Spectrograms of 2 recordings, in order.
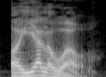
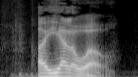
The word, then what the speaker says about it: Oyelowo: video to make sure I knew how to pronounce it a yellow David a yellow okay so he's on the show he's a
